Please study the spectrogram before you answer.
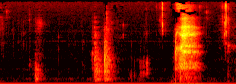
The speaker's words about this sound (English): Excuse me. Let me get a sip here.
